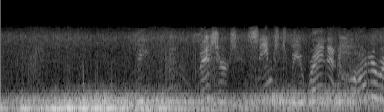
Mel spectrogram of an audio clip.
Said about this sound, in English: It's still pouring rain, and the night's mighty dark. Just listen to that thunder.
